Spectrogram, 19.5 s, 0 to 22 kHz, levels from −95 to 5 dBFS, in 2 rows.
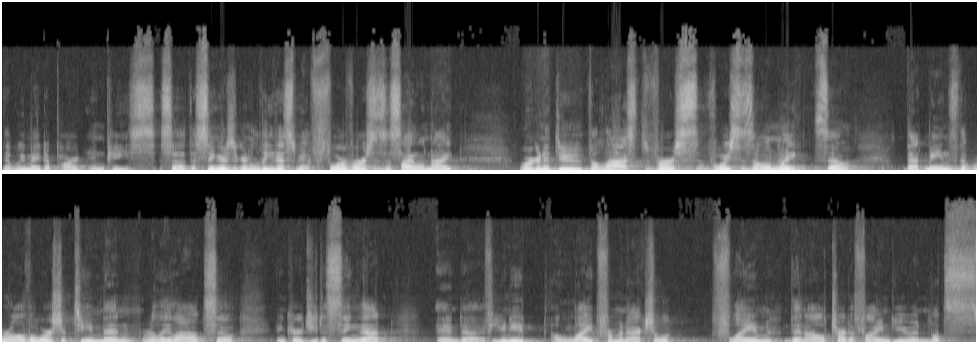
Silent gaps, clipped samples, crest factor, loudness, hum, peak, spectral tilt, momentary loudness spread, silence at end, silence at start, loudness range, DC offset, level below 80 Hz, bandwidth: none; under 0.1%; 14 dB; -15 LUFS; none; 0 dBFS; -6 dB/octave; 10 LU; 0 s; 0 s; 5 LU; under 0.1%; -58 dBFS; 18.5 kHz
